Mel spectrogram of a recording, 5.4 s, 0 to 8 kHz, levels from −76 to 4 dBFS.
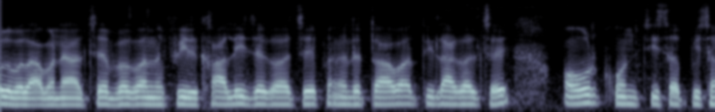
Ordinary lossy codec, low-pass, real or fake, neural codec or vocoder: none; 7.2 kHz; real; none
